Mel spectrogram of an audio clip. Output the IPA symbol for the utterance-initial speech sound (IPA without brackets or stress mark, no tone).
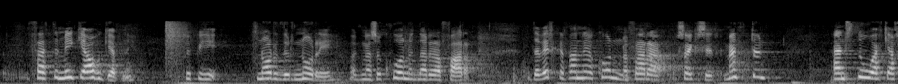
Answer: θ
